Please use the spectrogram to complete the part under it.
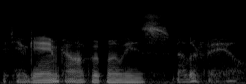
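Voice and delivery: retold letdown, trailing into near-silence; disappointed. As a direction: give up on it quietly. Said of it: "it was disappointing. I was like".

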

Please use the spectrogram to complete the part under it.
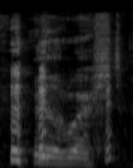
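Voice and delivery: yawning. Real, not acted. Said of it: "heard me through that yawn".

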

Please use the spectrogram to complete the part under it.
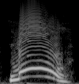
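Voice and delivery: high-pitched woman's scream of refusal; defiant scream. A narrator's reading. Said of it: "Saskia screamed defiantly".

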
